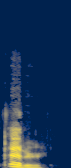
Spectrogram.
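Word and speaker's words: Pedder: I don't know how you pronounce it. It's P-E-D-D-E-R. Was crushed. It's Petter.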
